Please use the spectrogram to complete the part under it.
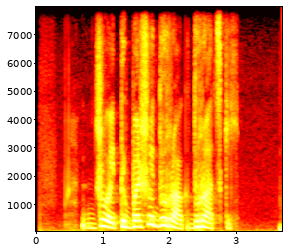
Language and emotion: Russian, angry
